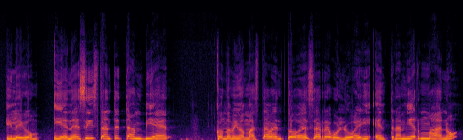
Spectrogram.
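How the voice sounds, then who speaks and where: A woman's voice: on the high side, darkish tone, no echo. A young adult woman, co-host of a home podcast, telling a casual story and switching between Spanish and English mid-sentence. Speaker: podcast co-host, pastor's wife. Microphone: home podcast mic.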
